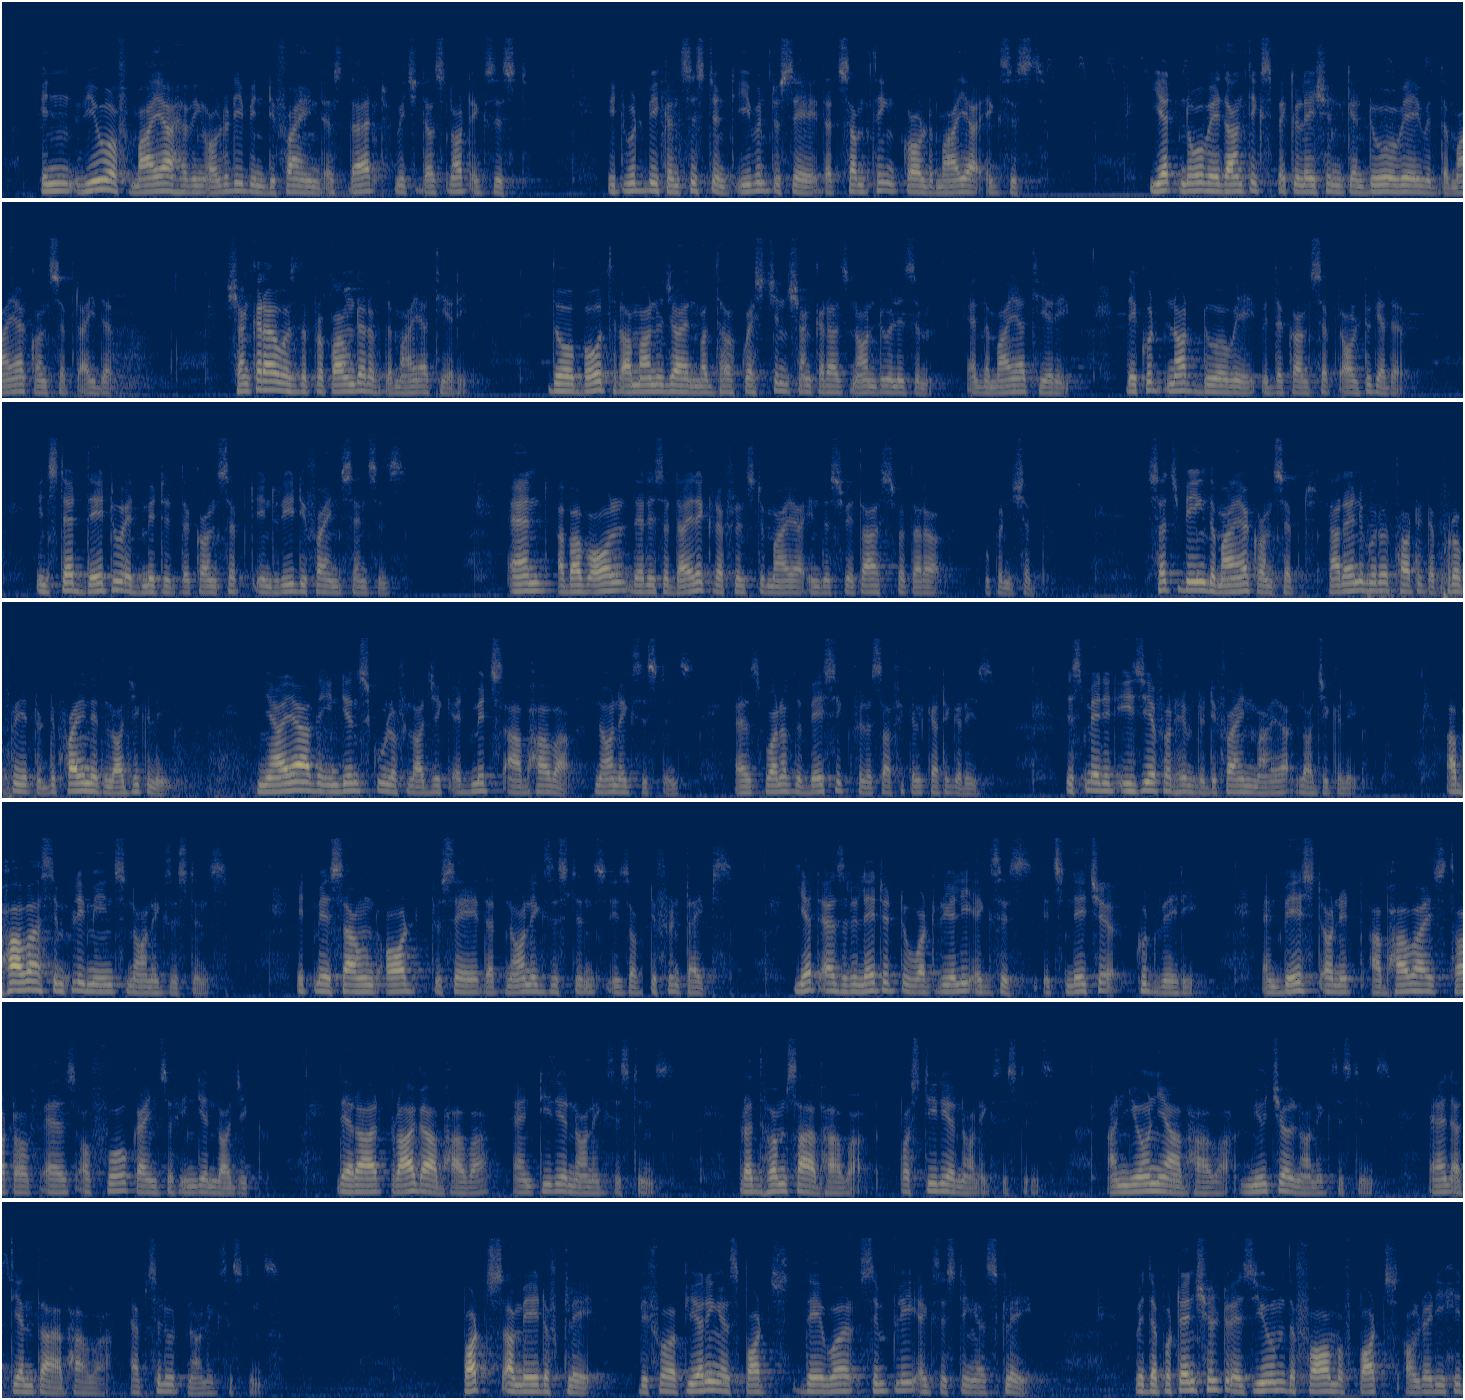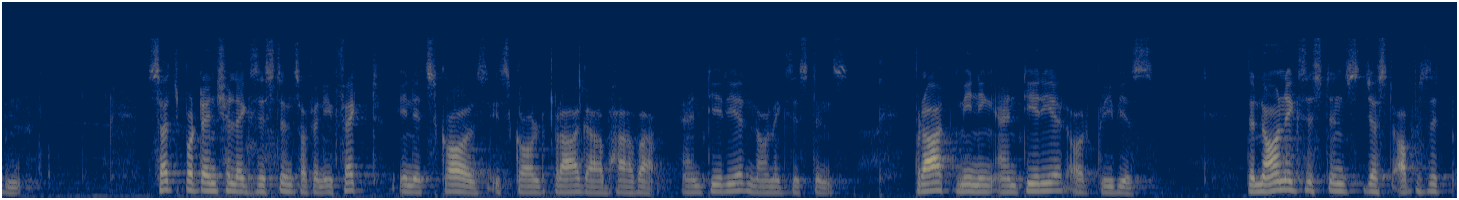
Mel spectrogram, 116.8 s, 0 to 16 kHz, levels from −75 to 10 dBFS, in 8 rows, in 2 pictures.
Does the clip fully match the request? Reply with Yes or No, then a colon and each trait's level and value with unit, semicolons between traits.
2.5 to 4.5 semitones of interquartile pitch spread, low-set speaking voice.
Yes: average, 3.2 semitones; low, 125 Hz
